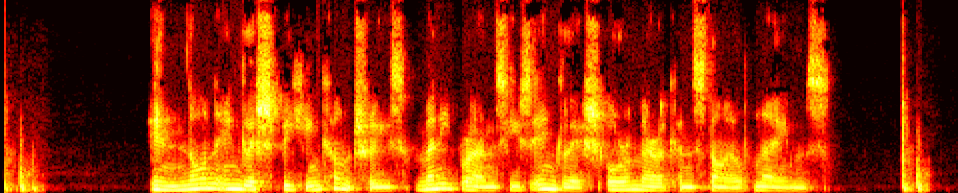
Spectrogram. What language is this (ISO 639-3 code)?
eng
